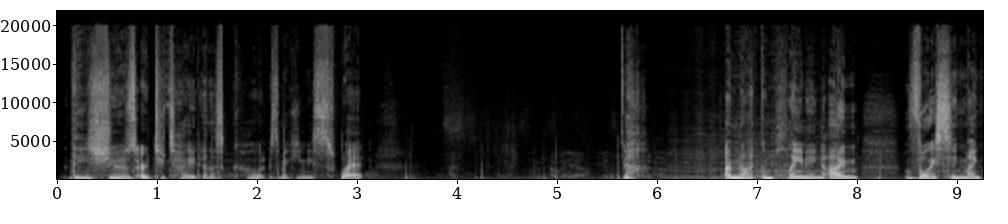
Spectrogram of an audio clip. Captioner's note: scoff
